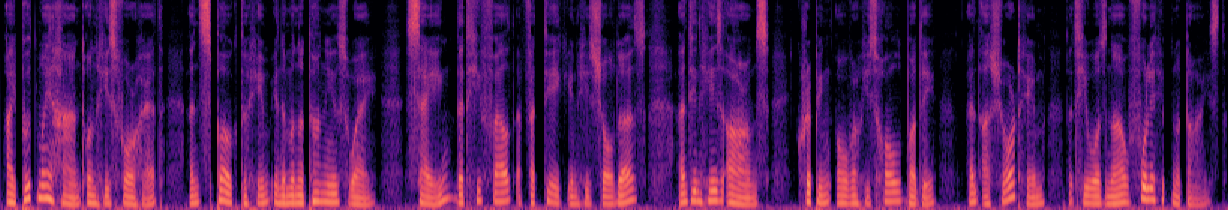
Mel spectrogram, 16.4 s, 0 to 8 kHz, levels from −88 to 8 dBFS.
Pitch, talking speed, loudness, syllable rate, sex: 115 Hz, 155 wpm, -22 LUFS, 4.5 syllables/s, male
